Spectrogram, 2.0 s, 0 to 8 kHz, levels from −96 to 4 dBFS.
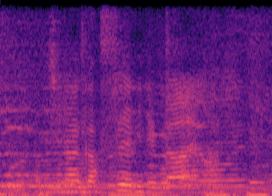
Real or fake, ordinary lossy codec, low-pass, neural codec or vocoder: fake; none; none; codec, 16 kHz, 6 kbps, DAC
